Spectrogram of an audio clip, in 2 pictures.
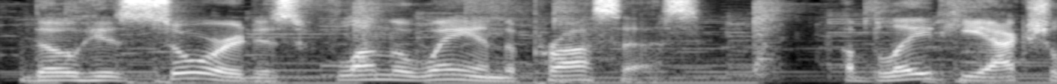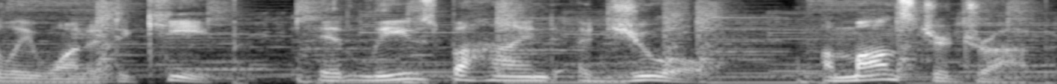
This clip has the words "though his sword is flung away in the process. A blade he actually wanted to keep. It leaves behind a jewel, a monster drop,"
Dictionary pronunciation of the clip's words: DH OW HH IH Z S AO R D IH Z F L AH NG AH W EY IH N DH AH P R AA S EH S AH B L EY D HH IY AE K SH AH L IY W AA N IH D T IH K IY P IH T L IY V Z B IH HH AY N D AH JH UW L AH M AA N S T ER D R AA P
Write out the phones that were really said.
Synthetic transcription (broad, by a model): DH OW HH IH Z S AO R D IH Z F L AH NG AH W EY IH N DH AH P R AA S EH S AH B L EY D IY AE K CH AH L IY W AA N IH D T IH K IY P IH T L IY V Z B IH HH AY N D AH JH UW L AH M AA N S T ER D R AA P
